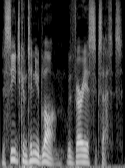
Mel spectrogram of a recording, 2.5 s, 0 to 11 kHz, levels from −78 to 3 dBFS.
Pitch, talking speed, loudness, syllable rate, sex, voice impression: 120 Hz, 165 wpm, -16 LUFS, 4.9 syllables/s, male, masculine, adult-like, slightly powerful, fluent, slightly sincere, slightly unique, slightly intense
